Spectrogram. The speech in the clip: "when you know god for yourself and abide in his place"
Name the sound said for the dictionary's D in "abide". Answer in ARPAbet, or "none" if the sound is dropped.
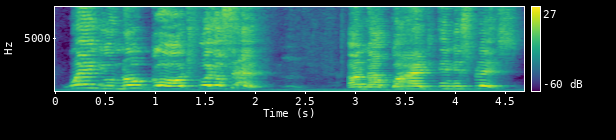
D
